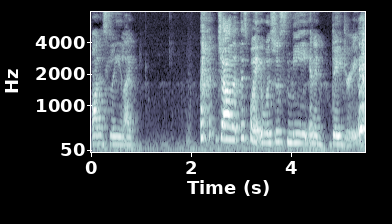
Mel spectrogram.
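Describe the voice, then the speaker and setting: A woman at medium pitch with very wide pitch swings, a fairly slow pace, long, frequent pauses and audible room echo. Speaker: podcast co-host. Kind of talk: casual chat.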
